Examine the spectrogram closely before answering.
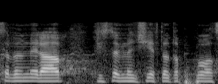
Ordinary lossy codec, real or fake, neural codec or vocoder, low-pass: AAC, 48 kbps; fake; codec, 44.1 kHz, 1.7 kbps, Pupu-Codec; 7.2 kHz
